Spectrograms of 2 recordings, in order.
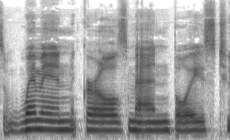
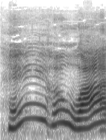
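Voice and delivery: high playful holler; playful whoop; 10 semitones higher than usual. Real, not acted. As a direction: toss out a happy little whoop.

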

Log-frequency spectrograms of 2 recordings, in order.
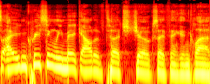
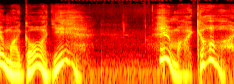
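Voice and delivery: exclaiming in Pittsburgh dialect; Pittsburgh accent; 2 semitones higher, slower than usual. Shown as a demonstration. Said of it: "that's the Pittsburgh accent?".

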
